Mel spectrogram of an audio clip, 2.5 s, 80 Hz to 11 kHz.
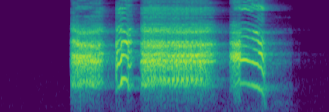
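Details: Red junglefowl in the wild giving its crow while being trapped, 22 December 2021. Silence, then a crisp crow in four pieces: a short opening, a brief stutter, a drawn-out level note and a clipped, falling tail.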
